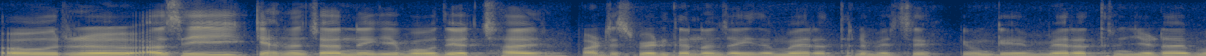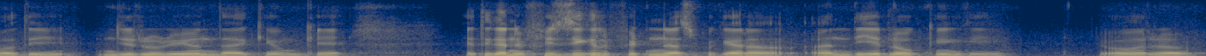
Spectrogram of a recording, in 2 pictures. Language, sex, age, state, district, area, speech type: Dogri, male, 30-45, Jammu and Kashmir, Udhampur, rural, spontaneous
